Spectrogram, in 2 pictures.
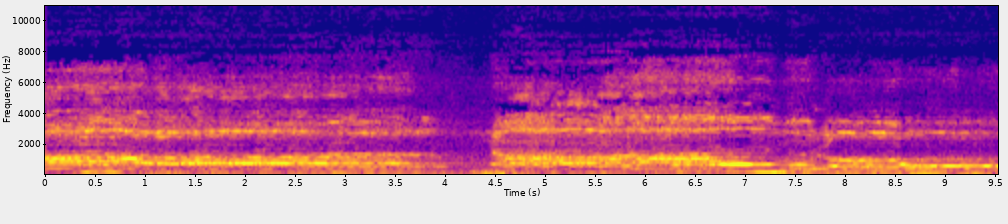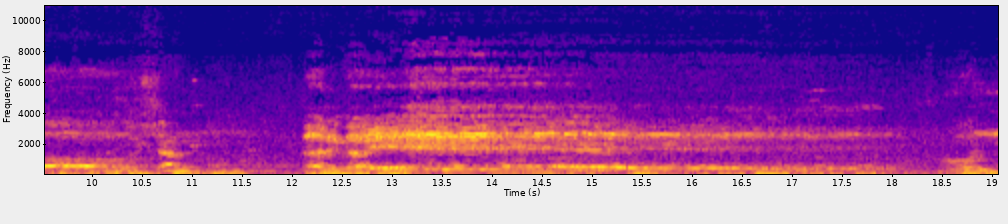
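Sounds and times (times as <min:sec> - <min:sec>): men singing in unison: 0:00.0 - 0:11.0, 0:12.1 - 0:19.0.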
